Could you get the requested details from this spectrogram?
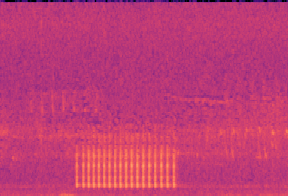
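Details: A Spotted Towhee in spring along trails by bushes and shrubs in a Vancouver forest, Canada, gives one dry, rapid trill of about fifteen even notes over a little more than a second, with a low outdoor rumble underneath.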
